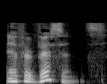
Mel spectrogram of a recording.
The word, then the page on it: effervescency: British English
